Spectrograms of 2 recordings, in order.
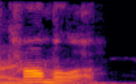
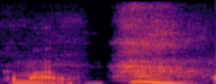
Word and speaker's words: Kamala: her name yeah because i've been hearing it pronounced kamala the whole time yes no it's kamala uh i just i thought it was come out okay but so kamala um there's a video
